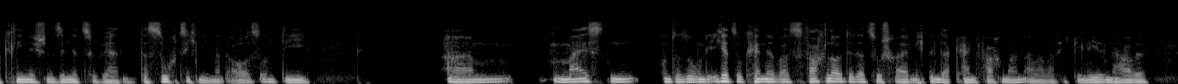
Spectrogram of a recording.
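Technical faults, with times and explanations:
9.48–9.56 s, handover gap: the speech fades out within a few tens of milliseconds and an 80 ms silence follows. The call was being passed between networks, no speech frames arrived during the switch, and whatever was said then is gone.
9.56 s to the end, fallback to narrowband: the light HD Voice sound, consistent with AMR-WB around 12.65 kbit/s, gives way to a duller, rougher tone with nothing above 4 kHz. This points to the call dropping to the narrowband AMR codec at about 12.2 kbit/s.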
